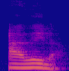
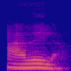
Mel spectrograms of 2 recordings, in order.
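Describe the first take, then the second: Both takes have the same delivery.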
